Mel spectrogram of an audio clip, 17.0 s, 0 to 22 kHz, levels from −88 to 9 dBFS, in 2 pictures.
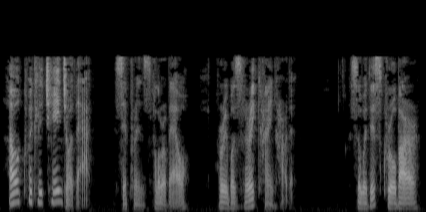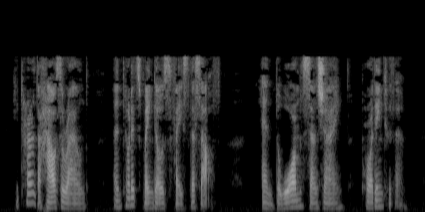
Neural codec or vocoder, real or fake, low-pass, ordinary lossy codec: none; real; 7.2 kHz; MP3, 32 kbps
